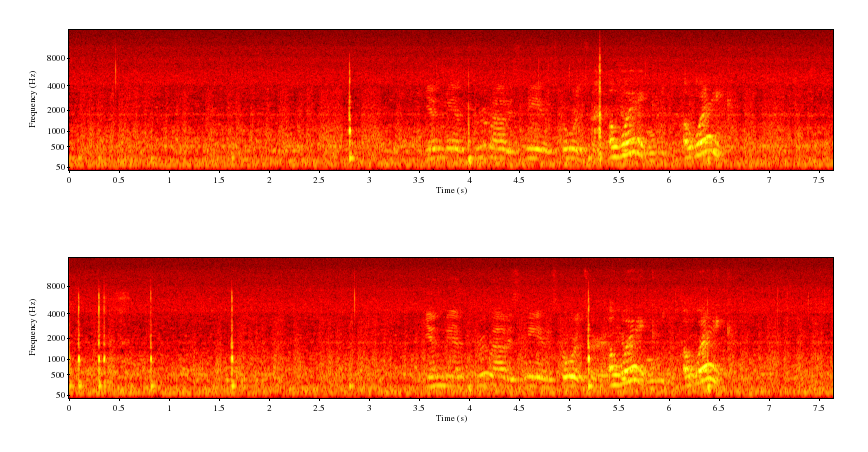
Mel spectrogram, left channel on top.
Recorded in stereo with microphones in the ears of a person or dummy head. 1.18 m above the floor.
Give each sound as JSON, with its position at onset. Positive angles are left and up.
{"t": 3.5, "sound": "a man speaking", "side_deg": -25, "distance_m": 5.0}
{"t": 5.4, "sound": "a woman speaking", "side_deg": -10, "distance_m": 3.0}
